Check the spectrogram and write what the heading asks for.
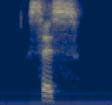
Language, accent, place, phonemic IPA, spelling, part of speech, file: French, France, Lyon, /sɛs/, cesses, verb, LL-Q150 (fra)-cesses.wav
- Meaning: second-person singular present indicative/subjunctive of cesser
